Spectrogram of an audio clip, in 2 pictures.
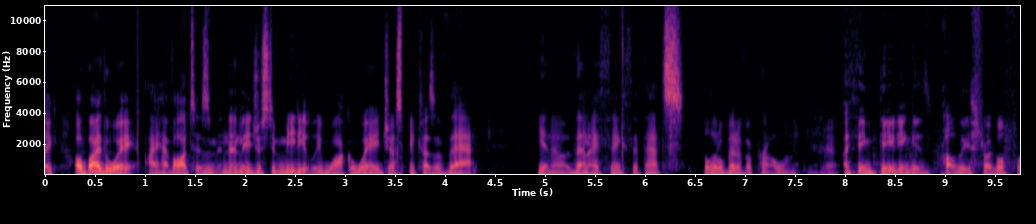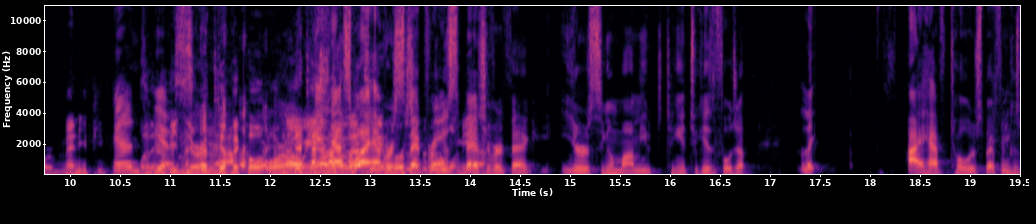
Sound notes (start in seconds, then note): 10.8 laughing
